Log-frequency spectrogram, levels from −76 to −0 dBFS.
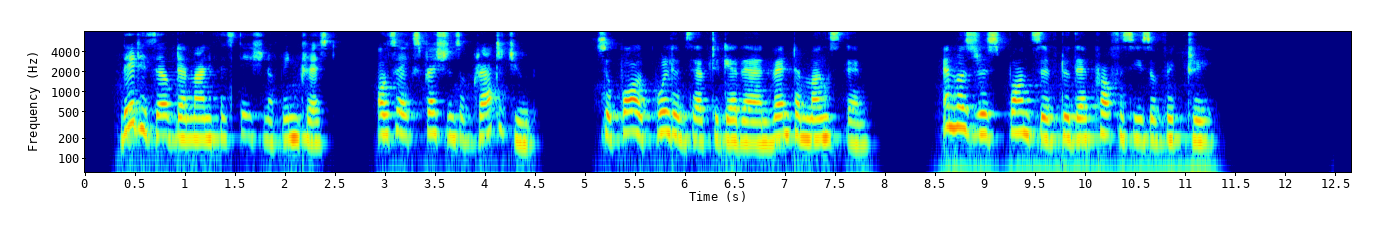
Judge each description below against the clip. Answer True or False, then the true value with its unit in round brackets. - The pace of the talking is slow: True (130 wpm)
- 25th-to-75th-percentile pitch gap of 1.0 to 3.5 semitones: True (2.9 semitones)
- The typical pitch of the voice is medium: False (205 Hz)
